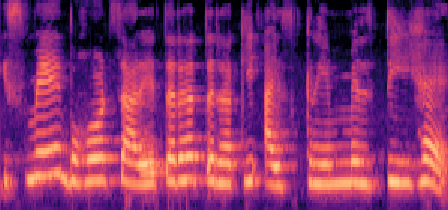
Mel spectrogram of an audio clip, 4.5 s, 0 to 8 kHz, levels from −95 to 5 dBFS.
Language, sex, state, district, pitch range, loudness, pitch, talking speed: Hindi, female, Chhattisgarh, Raipur, 270-305 Hz, -13 LUFS, 290 Hz, 120 wpm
